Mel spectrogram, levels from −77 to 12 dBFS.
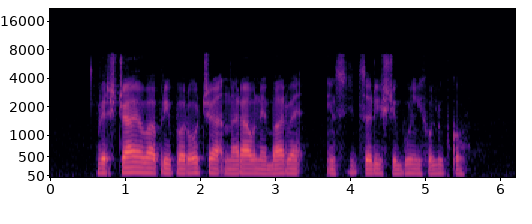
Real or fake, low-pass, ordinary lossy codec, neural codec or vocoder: real; 7.2 kHz; none; none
